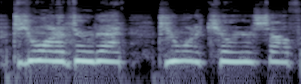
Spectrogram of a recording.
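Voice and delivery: high, loud, exasperated yelling; angry scolding. Acted. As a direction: shout sense into a reckless friend. Friend scolding the daredevil.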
